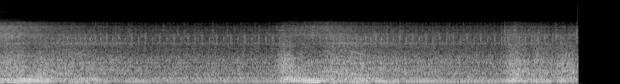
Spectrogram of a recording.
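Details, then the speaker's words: Morris Minor engine, off choke, bedding in new rubber engine mounts with the mounts loosened; uneven, lumpy idle with a couple of quick revs rising and falling; still running rough, cause unclear. "It's still running a bit lumpy. I revved it and popped it a couple of times, so it shook the engine about."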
